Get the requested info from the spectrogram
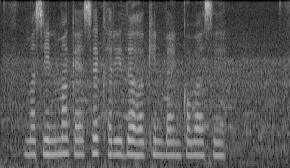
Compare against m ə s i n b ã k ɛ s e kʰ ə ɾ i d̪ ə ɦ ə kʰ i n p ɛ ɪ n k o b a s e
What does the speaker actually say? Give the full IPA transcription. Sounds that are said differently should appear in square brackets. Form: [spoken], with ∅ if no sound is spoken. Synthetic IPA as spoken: m ə s i n [m] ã k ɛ s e kʰ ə ɾ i d̪ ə ɦ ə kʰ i n [b] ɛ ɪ [ŋ] k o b a s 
